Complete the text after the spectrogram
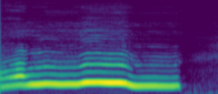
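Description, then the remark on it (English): A single long, drawn-out werewolf-like howl from a song about werewolves, loud, holding steady before rising in pitch midway, then dipping and cutting off abruptly after about two seconds. No talking. “But the problem is he wrote the song about vampires, but it's mostly about werewolves. Well, there's a lot of howling in it”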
